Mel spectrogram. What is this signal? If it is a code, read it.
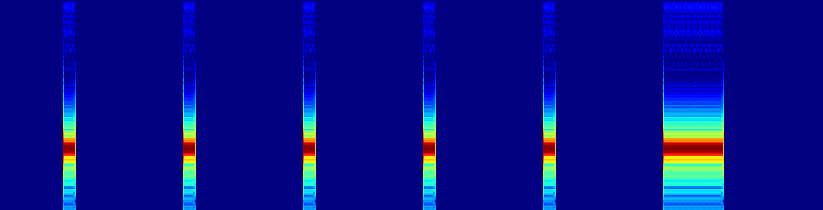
Radio time signal (six pips, as the Greenwich Time Signal), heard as pips.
